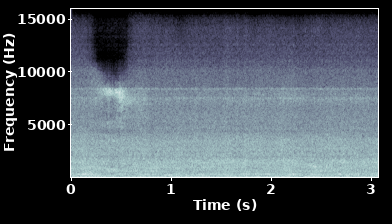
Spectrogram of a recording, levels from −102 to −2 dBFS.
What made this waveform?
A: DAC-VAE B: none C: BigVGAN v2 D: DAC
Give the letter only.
A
